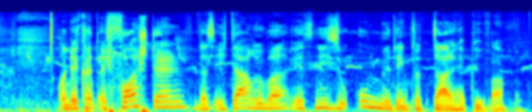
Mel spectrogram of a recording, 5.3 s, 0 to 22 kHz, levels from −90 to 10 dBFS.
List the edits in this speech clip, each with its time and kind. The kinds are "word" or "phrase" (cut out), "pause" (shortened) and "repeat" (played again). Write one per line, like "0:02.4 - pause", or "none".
none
